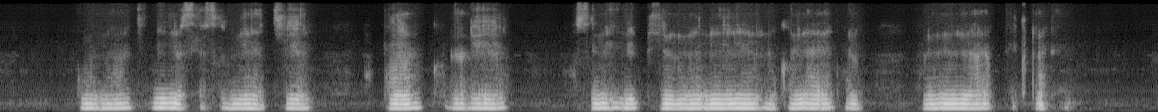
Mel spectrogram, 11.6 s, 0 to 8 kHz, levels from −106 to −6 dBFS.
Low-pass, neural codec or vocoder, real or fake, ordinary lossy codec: 7.2 kHz; autoencoder, 22.05 kHz, a latent of 192 numbers a frame, VITS, trained on one speaker; fake; none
